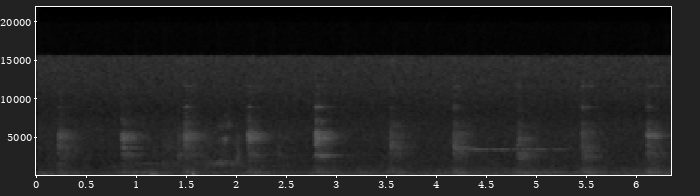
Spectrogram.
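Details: Pet's soft, regular click-like hiccups, about ten in six seconds (roughly 90 per minute), in a quiet room.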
